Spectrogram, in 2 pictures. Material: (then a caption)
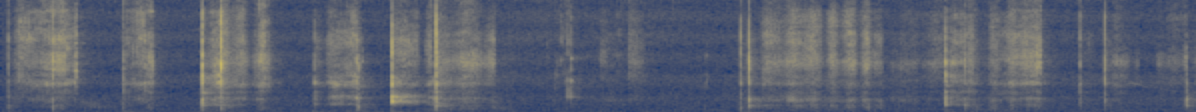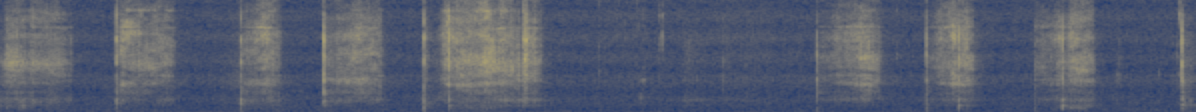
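Plastic. A metal spoon scrapes the inner wall of a small white plastic yogurt cup, mostly empty with yogurt residue, held in hand. Irregular bursts of bright, rasping scraping come and go with quiet gaps between them, and an occasional sharper tick rises above the rest.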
